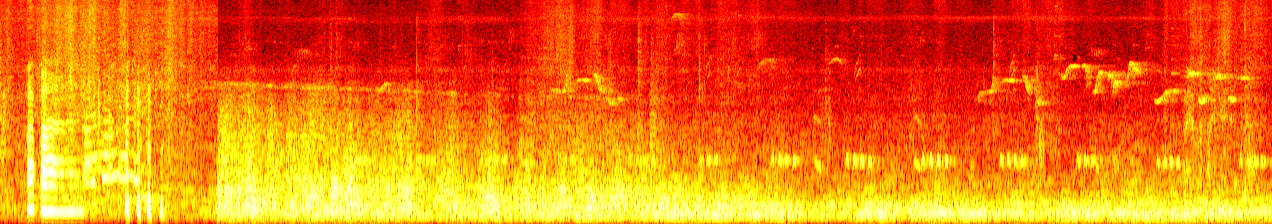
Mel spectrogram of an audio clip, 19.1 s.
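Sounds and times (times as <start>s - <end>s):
low background rumble: 0.2s - 19.0s
birds chirping: 5.6s - 19.0s.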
